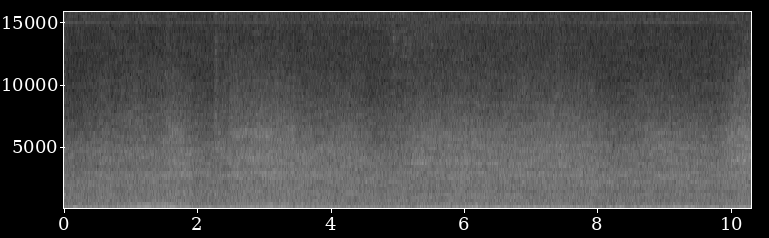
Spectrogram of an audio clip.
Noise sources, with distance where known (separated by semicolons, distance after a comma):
engine of unclear size, near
